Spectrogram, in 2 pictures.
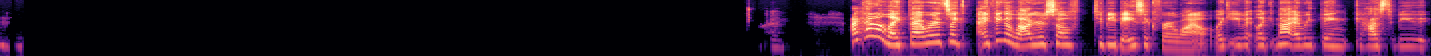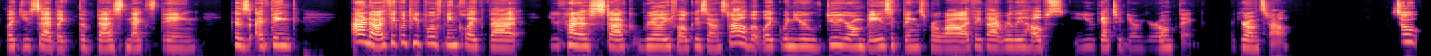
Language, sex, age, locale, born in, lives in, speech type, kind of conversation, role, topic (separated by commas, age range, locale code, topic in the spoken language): English, female, 18-19, en-US, United States, United States, conversation, podcast, host, What helps people discover and develop their own authentic style?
